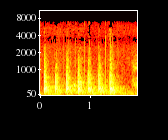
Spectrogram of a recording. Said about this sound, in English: Shall we knock?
